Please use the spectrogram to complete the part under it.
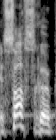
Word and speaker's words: Yisachar: In Yisachar, it has two sins, but one you pronounce, the other one you don't pronounce, because one represents the Torah that's revealed, the more practical, the legalistic or the exoteric, and the sin that you don't pronounce, which is the spiritual teachings. Anyway, but B'nai Yisachar pronounced it Yisachar.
